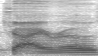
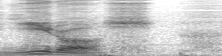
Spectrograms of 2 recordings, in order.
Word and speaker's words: gyros: So, is it gyros? It's yos. Yos. Yeah, that's how you would say it in Greek.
